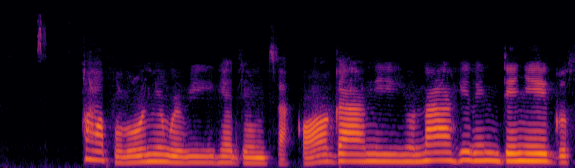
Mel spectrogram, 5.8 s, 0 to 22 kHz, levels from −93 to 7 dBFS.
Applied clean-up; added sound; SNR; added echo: neural mask model DeepFilterNet 3.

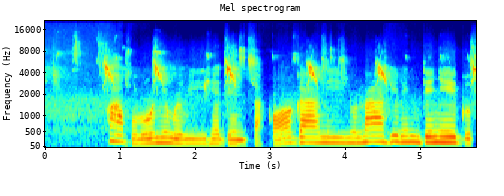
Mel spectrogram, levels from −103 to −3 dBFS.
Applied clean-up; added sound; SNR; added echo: neural mask model RNNoise.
